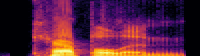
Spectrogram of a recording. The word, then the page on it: capelin: American English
